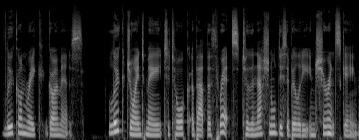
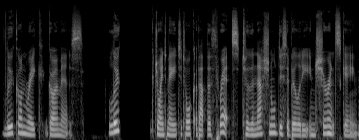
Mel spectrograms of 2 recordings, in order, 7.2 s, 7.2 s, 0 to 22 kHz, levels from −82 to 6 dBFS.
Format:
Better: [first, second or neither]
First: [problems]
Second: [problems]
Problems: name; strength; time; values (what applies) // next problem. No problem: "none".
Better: first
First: none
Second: audio freezing; at 2.5 s for 0.5 s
